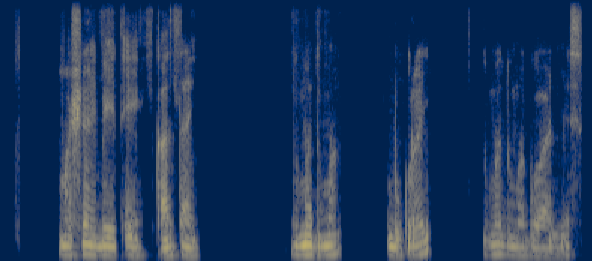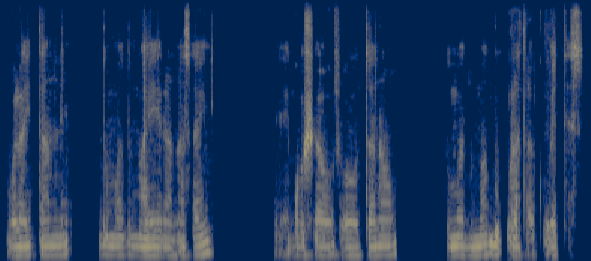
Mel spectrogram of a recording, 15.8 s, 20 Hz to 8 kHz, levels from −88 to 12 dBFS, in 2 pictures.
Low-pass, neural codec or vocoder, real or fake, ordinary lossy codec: 7.2 kHz; none; real; Opus, 24 kbps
